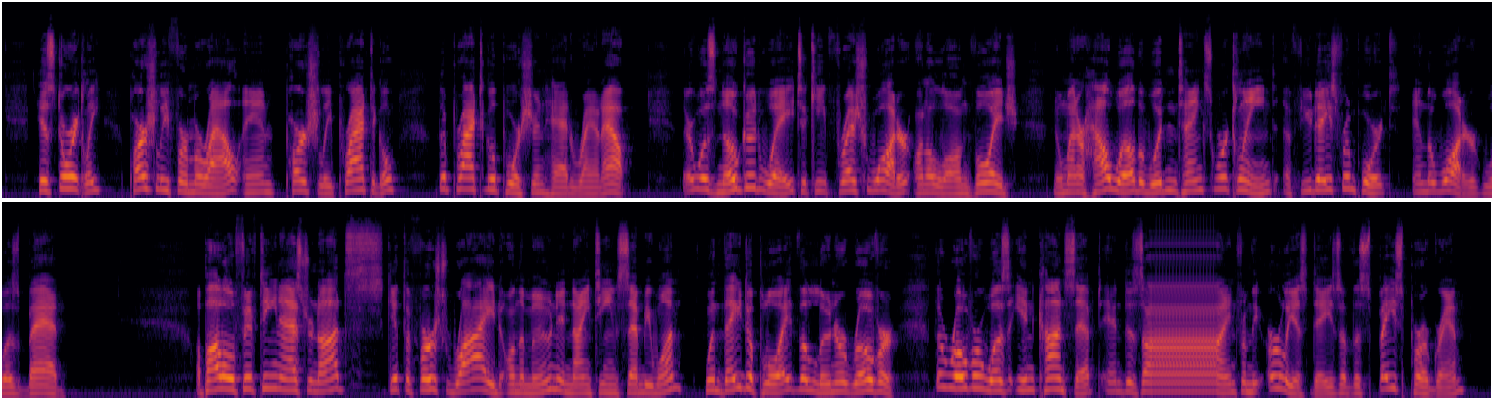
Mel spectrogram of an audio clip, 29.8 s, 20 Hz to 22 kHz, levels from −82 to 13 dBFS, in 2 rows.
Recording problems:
audio freezing; at 26 s for 0.5 s

